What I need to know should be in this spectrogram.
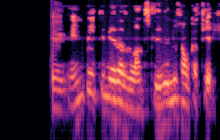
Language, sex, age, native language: Icelandic, male, 70-79, Icelandic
